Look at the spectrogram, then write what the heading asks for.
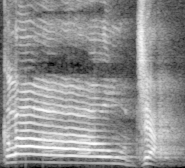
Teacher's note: O clá é a sílaba mais forte. Essa é a sílaba tônica. As outras são átonas, fraquinhas.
